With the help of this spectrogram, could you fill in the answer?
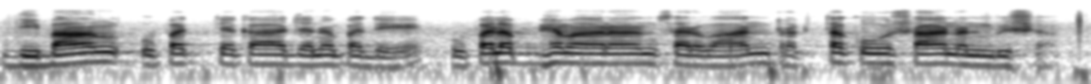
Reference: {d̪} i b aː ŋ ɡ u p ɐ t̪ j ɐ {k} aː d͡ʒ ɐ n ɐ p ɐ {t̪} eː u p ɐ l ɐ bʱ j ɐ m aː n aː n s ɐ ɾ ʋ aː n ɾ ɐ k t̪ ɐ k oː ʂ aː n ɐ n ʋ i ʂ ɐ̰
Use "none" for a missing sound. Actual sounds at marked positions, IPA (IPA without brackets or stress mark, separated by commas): d̪, k, d̪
